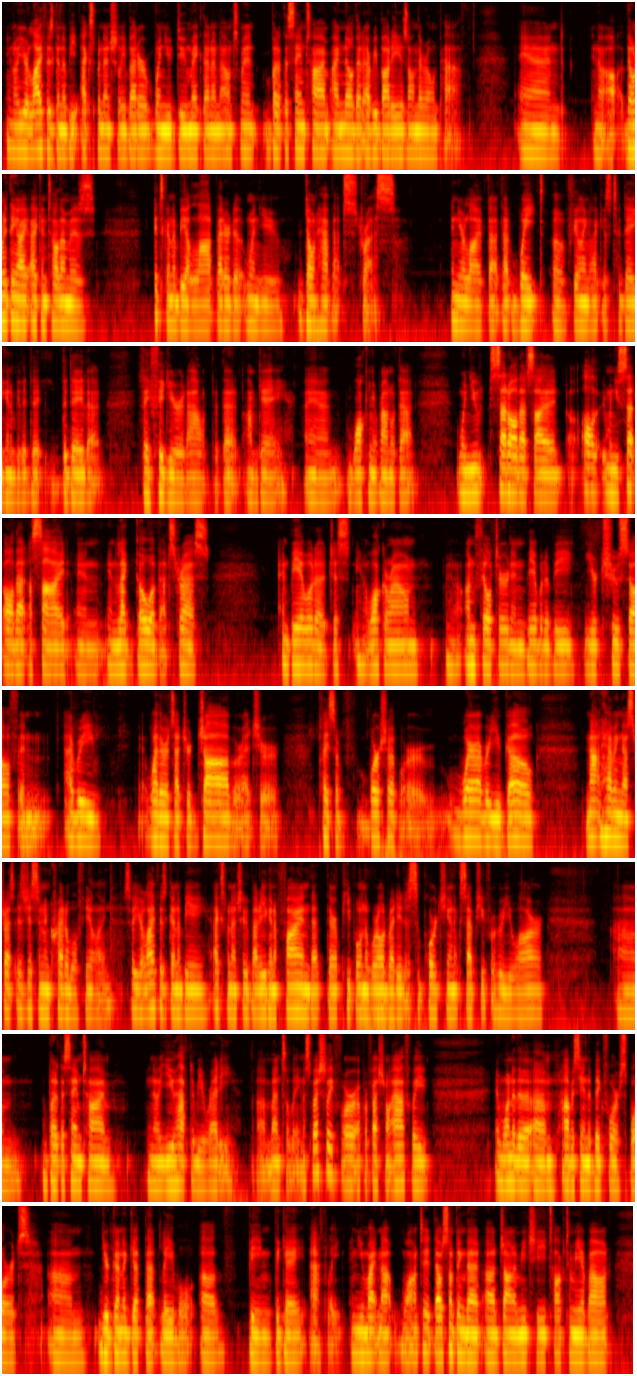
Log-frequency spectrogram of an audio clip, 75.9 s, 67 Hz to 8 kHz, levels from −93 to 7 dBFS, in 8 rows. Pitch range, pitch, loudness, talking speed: 105-115 Hz, 105 Hz, -31 LUFS, 195 wpm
